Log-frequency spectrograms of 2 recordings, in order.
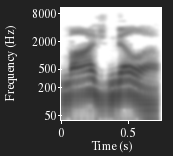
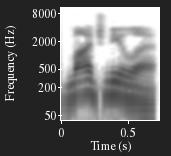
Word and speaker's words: Maynilà: Manila, Filipino, Maynila, pronounced Majnila or Majnila, officially the city of Manila, Filipino, Lungsod ng Maynila, Lu Sod ng Majnila, is the capital of the Philippines.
